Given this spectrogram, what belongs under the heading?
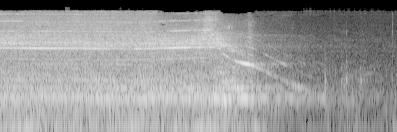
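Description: A miter saw cuts salvage timber to length with a loud, steady high-pitched whine close by, then the blade spins down with a falling pitch as the cut ends.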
